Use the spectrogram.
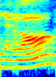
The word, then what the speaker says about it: Luer: everyone my name is luer pronounced like a fishing lure my pronouns are she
